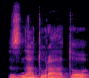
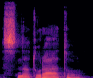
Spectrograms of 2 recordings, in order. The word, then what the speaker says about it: snaturato: più la stessa cosa come vedete io pronuncio snaturato e non snaturato un altro esempio potrebbe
